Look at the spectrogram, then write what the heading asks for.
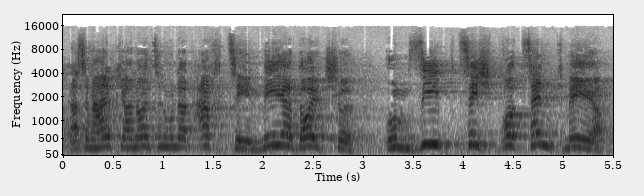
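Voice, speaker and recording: A man's voice: very high-pitched, slow, pushed and bright, a faint crowd, slight background noise, exaggerated voice. A man acting a bitter, defiant mental patient who denounces and accuses in 1940s radio play style. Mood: bitter, prophetic. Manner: biting, accusatory, declamatory. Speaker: actor. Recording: 1940s radio recording, echoey room.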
